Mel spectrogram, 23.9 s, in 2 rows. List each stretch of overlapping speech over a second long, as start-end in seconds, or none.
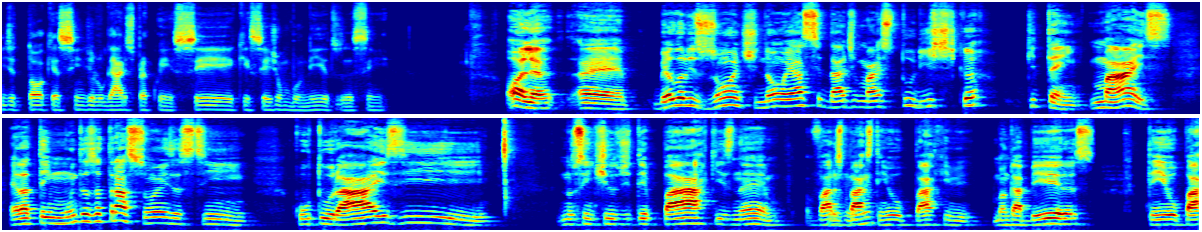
none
